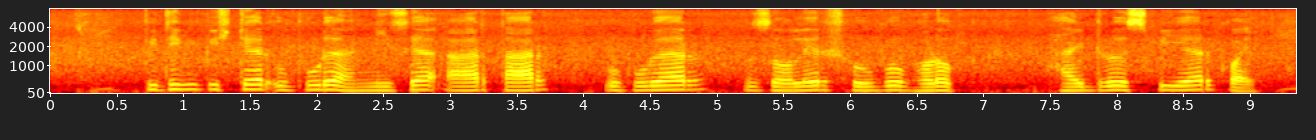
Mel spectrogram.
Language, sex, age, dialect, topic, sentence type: Bengali, male, 25-30, Rajbangshi, agriculture, statement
